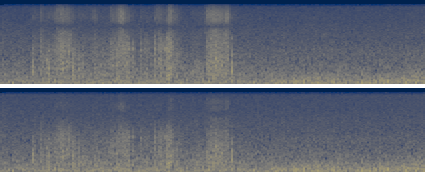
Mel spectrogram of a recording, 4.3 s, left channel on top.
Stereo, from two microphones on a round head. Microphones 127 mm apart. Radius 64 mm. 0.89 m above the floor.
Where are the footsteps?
75° left (ahead or behind); by 2.5 s 65° left (ahead or behind).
